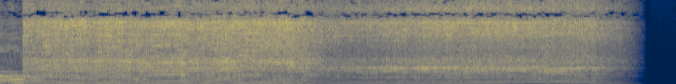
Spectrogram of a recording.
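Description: Pneumatic needle gun descaling rust from steel: a loud, steady mechanical buzz at a constant pitch that cuts off suddenly about six seconds in.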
